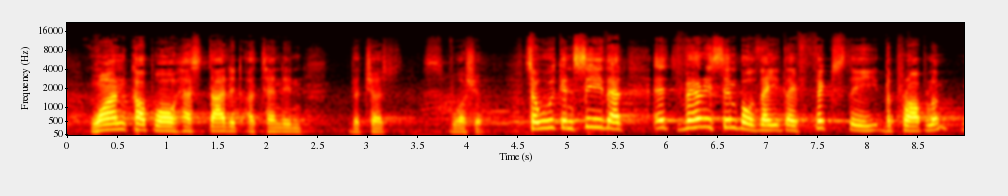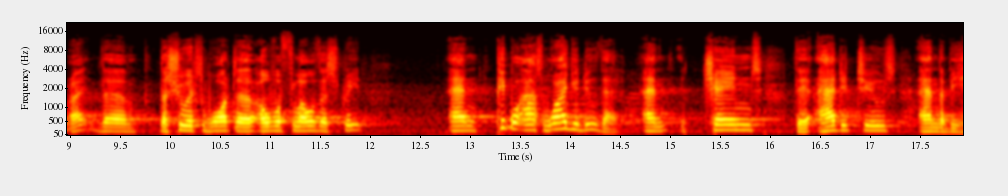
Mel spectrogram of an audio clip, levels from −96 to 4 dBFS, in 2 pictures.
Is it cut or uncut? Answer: cut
